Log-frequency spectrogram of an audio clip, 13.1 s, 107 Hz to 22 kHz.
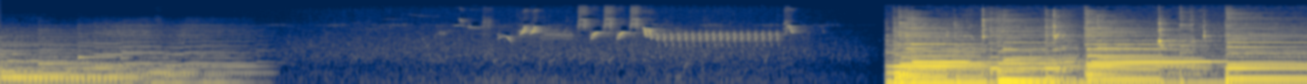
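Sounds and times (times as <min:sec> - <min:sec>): bird chirping: 0:02.6 - 0:08.6
bird trilling: 0:04.5 - 0:08.0.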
